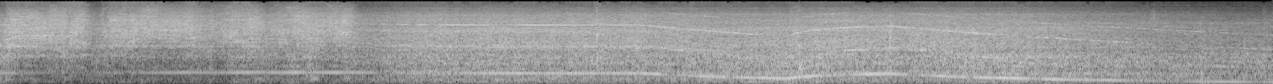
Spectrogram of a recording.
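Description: A Dyson vacuum cleaner runs steadily and loudly throughout, its motor whine holding a constant drone with a brief pitch dip and recovery midway.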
